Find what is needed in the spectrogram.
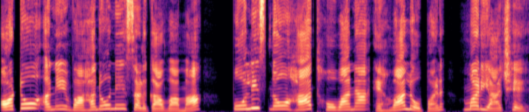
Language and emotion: Gujarati, neutral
